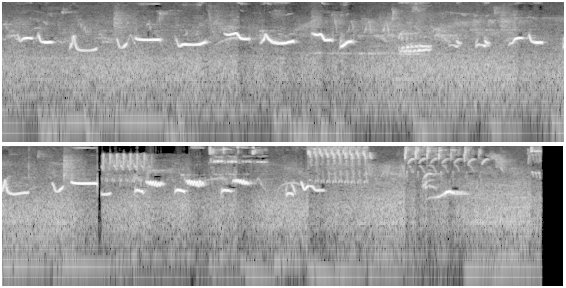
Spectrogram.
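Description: Rufous-bellied thrush (sabiá-laranjeira) singing: a continuous run of short, varied whistled phrases sweeping up and down. Thin, high, rapid trills join in during the second half, and the song cuts off suddenly near the end.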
